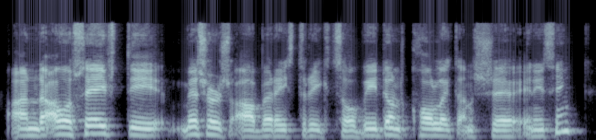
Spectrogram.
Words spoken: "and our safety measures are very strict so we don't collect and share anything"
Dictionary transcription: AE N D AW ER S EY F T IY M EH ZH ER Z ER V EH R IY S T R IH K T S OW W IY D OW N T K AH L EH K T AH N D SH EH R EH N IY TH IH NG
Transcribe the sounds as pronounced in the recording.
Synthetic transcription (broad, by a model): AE N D AW ER S EY F T IY M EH SH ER S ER V EH R IY S T R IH K T S OW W IY D OW N T K AH L EH K T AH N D SH EH R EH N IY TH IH NG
